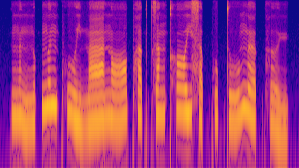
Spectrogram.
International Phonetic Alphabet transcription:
n̪ɵ˨˩n n̪ʊ˨˥k̚ ŋɵ˧npʰuː˨˩j maː˨˧n̪ɔː˨˥pʰɐ˧k̚ t͡sɐ˥ŋkʰɔː˥jsɐ˨˥p̚ kʷɐ˨p̚t̪uː˨˥ŋœː˨˥k̚ hɵ˨˩ɥ

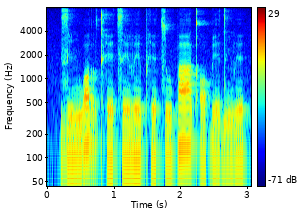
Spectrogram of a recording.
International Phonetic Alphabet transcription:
zi˨nwɔ˦rkʰe˨ t͡se˨βe˨pʰɪ˨ t͡su˨paː˦kʼɔ˨ ɓe˨dĩ˨βɪ˦

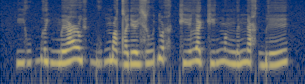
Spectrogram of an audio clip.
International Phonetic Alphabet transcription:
juɡ͡bəj ŋ͡mɛ ʕuçɡ͡buŋ͡mo dˤɛɾʲojzuɗuħ kʲe lakʲeŋɒ ŋənæħ ɡ͡be

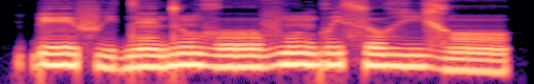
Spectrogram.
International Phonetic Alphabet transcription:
ɓeː˧fi˨ dɛ̃˧dũ˦ɣoː˧ vũ˦ ɡʷi˦so˦ɣi˧ ɣɔ̃˨

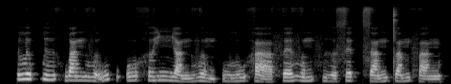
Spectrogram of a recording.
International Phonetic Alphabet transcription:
lə˦˥p̚lɨ˧ hwa˧nvə̰˧˥w | ʔo˧hə˧j ɲa˧˩nvə˧˩m ʔu˨˩lu˨˦haː˧˩ fɛ˨˦və˨˦m fɨ˨˩ə̯sɛ˦˥t̚sa˨˦n t̪a˨˦mfa˨˩ŋ

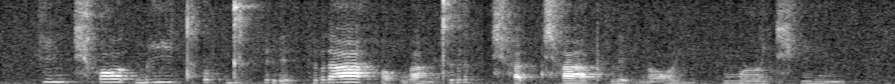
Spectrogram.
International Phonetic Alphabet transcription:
ki˥˩nt͡ɕʰɔː˥˩t̚miː˥˩tʰo˥˩k̚ de˦˥k̚re˨˩ʔpraː˥˩hɔ˨˩ʔ wa˨˩mtrɯ˥˩k̚ t͡ɕʰa˨˩t̚t͡ɕʰaː˧pʰle˨˩ʔnɔː˨˩j | mɤː˧ t͡ɕʰi˧n

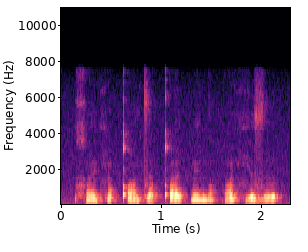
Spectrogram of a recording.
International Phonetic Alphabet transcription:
χẽfʲə̃qʼœ̃tɛ qʼe k͡pẽɡũqə̃ fʲœzə

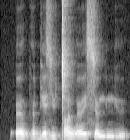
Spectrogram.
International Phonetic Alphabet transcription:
ʔœʊ̯bʱœ bʲɛzyǀɑʊ̯wœːɪ̯ sœmʲʉ mʲʉ

